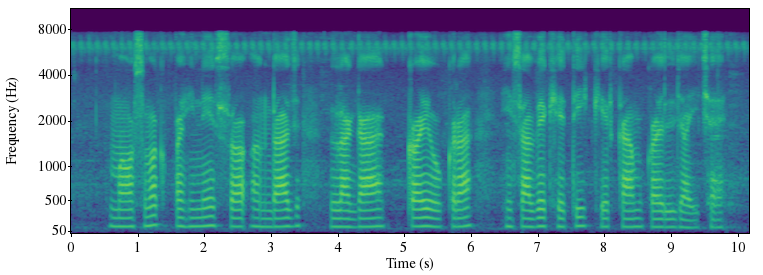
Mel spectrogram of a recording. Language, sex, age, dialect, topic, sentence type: Maithili, female, 60-100, Bajjika, agriculture, statement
